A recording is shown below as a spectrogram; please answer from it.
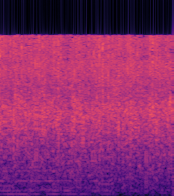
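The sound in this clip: Studio audience applause: a dense, steady burst of many hands clapping that holds at an even loudness from start to finish, with no voices rising above it.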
